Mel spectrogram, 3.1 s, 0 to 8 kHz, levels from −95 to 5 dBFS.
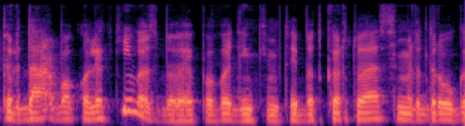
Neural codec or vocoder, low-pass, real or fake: vocoder, 44.1 kHz, 128 mel bands, Pupu-Vocoder; 7.2 kHz; fake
